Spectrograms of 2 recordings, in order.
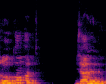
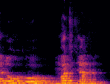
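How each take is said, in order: First: रोको मत run together, pause, then जाने दो; pause after मत. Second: रोको, then a clear pause before मत जाने दो; pause after रोको. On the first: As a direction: hold the break until after मत, then release जाने दो. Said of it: "कह रहा हूँ कि इसको रोको मत". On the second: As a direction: break after रोको, keep मत joined to जाने दो. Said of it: "मैं इसको कह रहा हूँ रोको उसको". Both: Shown as a demonstration.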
